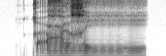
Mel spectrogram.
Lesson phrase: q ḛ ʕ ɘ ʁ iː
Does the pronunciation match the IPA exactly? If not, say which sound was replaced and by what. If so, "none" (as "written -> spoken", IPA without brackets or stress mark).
none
